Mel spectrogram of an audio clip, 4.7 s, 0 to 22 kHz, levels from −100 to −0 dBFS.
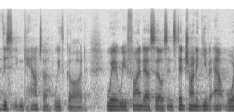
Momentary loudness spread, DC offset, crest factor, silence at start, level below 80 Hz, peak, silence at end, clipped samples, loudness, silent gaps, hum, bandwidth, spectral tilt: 10 LU; under 0.1%; 18 dB; 0 s; -66 dBFS; -12 dBFS; 0 s; under 0.1%; -31 LUFS; none; none; 16 kHz; -4 dB/octave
